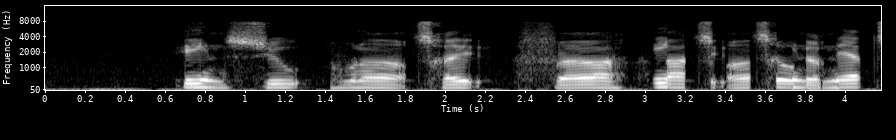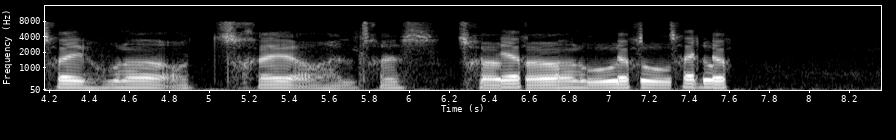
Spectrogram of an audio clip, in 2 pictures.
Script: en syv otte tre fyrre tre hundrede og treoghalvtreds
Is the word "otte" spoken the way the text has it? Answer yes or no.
no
